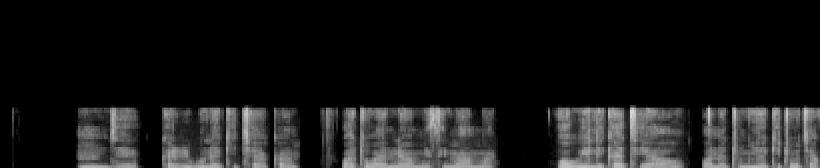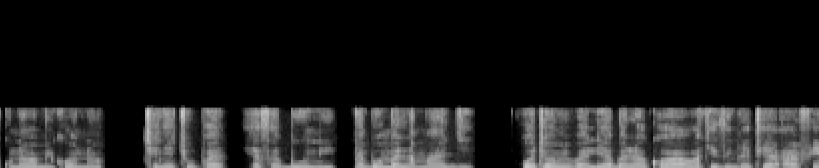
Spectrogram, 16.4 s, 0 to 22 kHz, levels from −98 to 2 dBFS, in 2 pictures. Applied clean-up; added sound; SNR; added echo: none; none; none; none.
